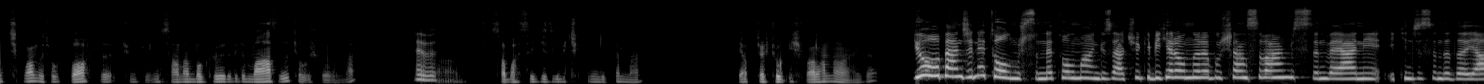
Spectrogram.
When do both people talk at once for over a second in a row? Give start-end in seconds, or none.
none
